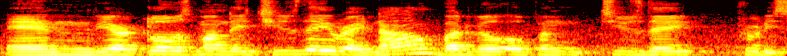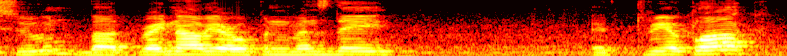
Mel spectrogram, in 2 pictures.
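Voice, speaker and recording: In a casual interview, a middle-aged Czech man who owns a restaurant speaks with a Czech accent in a fairly high, fairly even voice. His speech is halting and full of fillers, and he's quick to laugh. Slight background noise can be heard.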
